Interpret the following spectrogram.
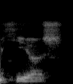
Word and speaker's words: Chios: Google Maps you'll see the island spelled with a CH iOS the people from hios and the Greeks in general they spell it with an X so it's X iOS yeah it's it's a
